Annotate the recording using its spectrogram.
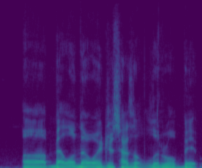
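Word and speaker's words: Melinoë: I think I like Melinoe. Like, that's how you say her name.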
